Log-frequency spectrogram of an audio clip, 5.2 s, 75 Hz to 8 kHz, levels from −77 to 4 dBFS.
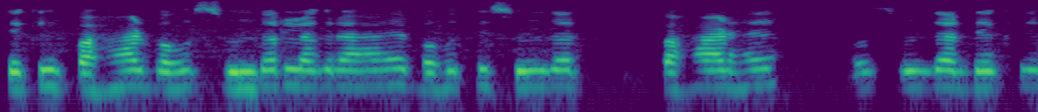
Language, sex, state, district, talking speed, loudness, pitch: Hindi, female, Uttar Pradesh, Deoria, 195 wpm, -23 LUFS, 215 Hz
